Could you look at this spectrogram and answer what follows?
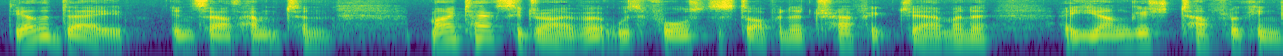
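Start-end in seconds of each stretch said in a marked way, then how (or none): none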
